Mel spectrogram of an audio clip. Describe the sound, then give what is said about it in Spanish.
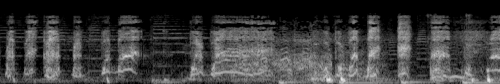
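A Donald Duck cartoon voice quacks out a rapid, raspy string of garbled syllables in choppy bursts, loud, a human voice imitating a duck's squawking speech with brief pauses between phrases, from a dubbed cartoon series. “Aquí dice la voz del Pato Donald.”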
